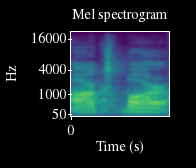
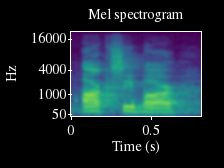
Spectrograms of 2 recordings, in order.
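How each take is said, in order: First: The name is said with two syllables. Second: The name is said with three syllables. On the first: The speaker calls it wrong. "not Oxbar" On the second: The speaker calls it right. "It's actually pronounced Ox-E-Bar"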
